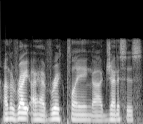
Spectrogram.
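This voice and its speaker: An unhurried man with a stuffy nose hosts a card game and offers rambling, laid-back play-by-play in a medium-pitched, fairly even voice. The sound is clean and dry with the highs cut off, and his speech is peppered with "uh" fillers and restarts.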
